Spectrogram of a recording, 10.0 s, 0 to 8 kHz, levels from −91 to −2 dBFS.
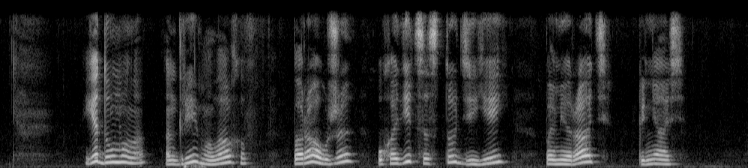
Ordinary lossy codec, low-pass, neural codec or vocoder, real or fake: none; 7.2 kHz; none; real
